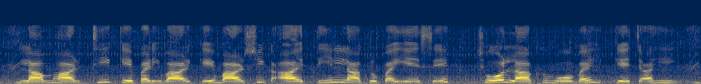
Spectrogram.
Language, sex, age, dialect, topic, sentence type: Magahi, female, 18-24, Southern, banking, statement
